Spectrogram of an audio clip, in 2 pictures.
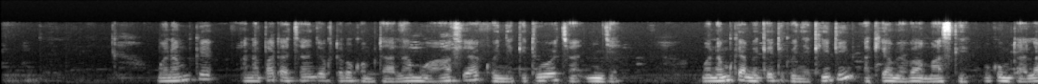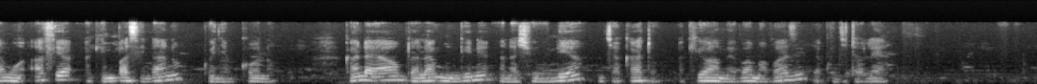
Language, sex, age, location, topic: Swahili, female, 25-35, Nakuru, health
